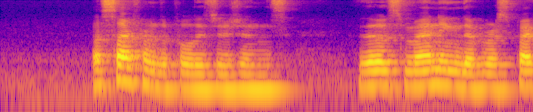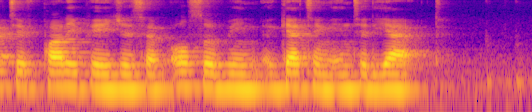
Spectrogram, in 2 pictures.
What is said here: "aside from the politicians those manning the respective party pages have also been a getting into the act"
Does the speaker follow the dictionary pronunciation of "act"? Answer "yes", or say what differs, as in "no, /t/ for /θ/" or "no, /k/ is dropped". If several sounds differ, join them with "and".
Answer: yes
